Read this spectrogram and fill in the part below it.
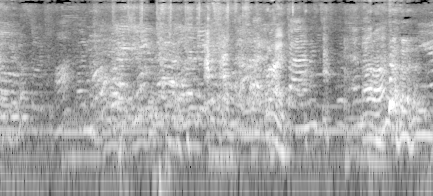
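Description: Several young people talk and chatter close by, in overlapping voices.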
